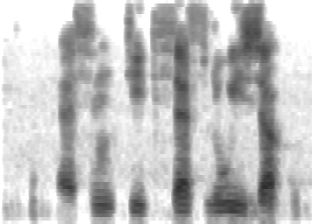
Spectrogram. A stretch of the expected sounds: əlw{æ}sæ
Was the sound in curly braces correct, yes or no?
no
